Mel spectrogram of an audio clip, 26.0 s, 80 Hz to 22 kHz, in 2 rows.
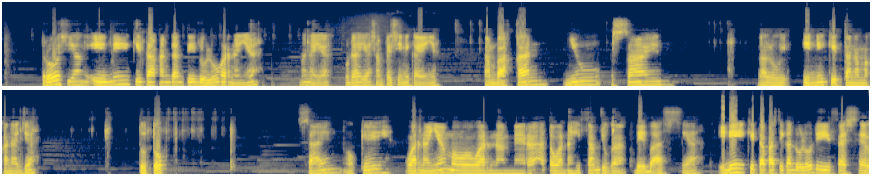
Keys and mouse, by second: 0.2 alt+shift+middle click, 1.5 alt+shift+middle click, 2.3 alt+middle click, 3.5 alt+shift+middle click, 7.3-8.1 drag, 8.7-9.2 drag, 10.6 click, 12.8-16.7 drag, 17.4 click, 22.0 Tab.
